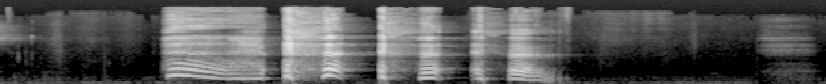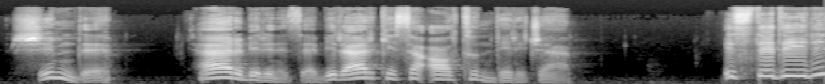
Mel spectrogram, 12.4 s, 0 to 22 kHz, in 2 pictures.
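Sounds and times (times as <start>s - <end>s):
speech: 1.2s - 4.2s, 6.4s - 7.1s, 7.7s - 10.6s, 11.6s - 12.3s
old man coughing imitated by a person: 2.1s - 4.0s.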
